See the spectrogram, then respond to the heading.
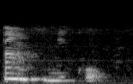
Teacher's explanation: Então, a palavra pânico vai receber acento porque ela é uma proparoxítona. A sílaba mais forte é no pan. Pânico. Primeira, segunda, terceira.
